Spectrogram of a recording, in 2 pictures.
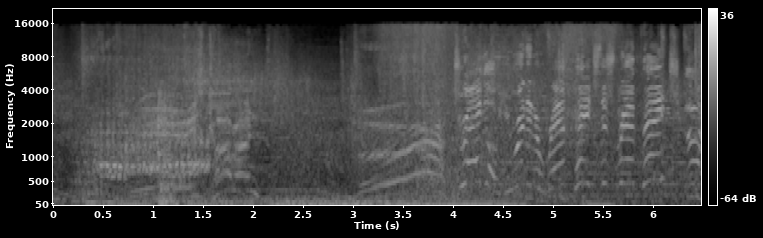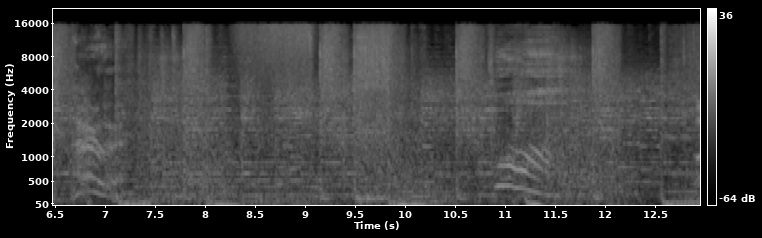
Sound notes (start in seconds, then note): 0.2 roaring; 2.9 shouting; 6.3 Drago growling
